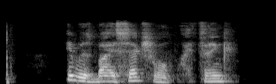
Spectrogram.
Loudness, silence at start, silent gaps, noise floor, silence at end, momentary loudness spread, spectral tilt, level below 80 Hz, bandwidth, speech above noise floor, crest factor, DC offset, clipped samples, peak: -18 LUFS; 0.05 s; none; -65 dBFS; 0.45 s; 13 LU; -5.5 dB/octave; -54 dBFS; 8.2 kHz; 48 dB; 16 dB; under 0.1%; under 0.1%; -2 dBFS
